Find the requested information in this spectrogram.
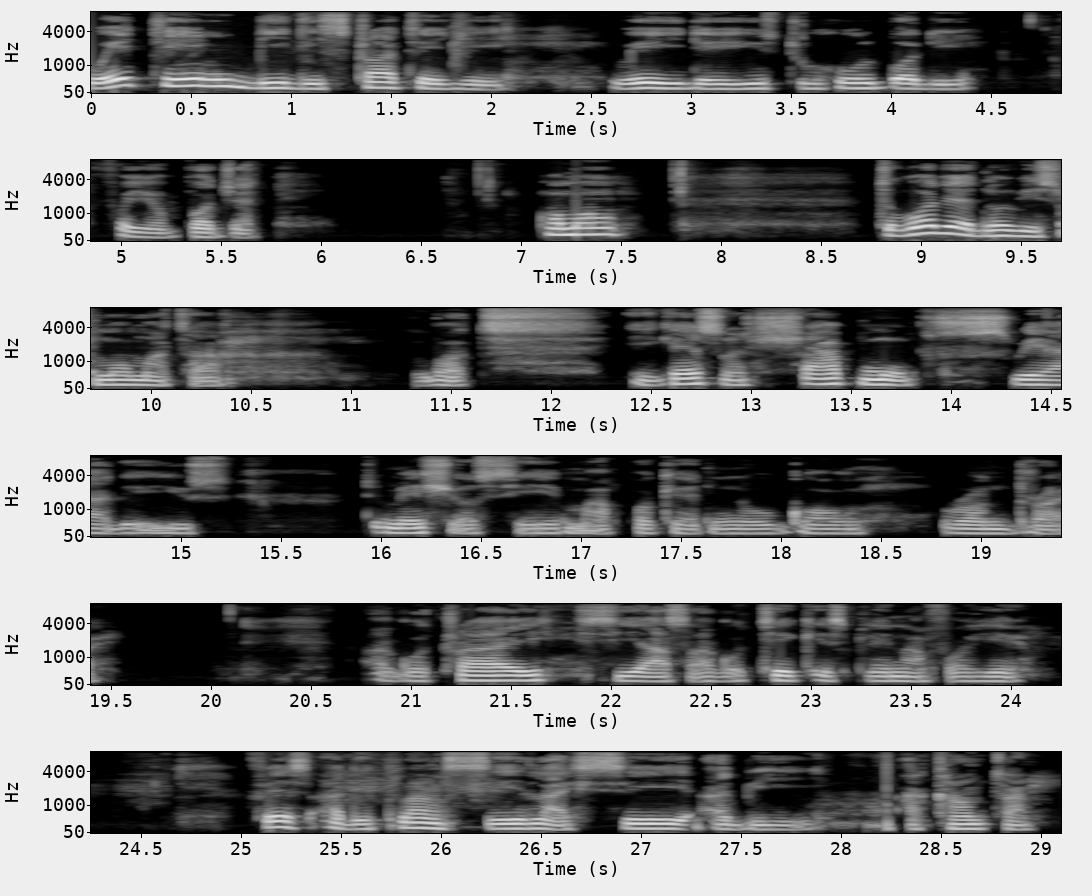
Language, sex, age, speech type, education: Nigerian Pidgin, male, 60+, spontaneous, tertiary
